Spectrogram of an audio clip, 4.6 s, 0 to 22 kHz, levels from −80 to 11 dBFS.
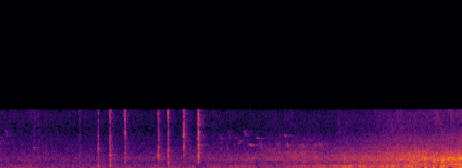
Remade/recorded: recorded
